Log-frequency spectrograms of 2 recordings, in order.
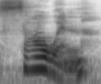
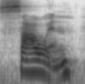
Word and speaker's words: Samhain: remember correctly it's pronounced sawin it looks like samhain but i believe it's pronounced sawin uh it's pumpkin latte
